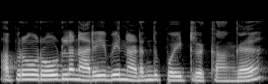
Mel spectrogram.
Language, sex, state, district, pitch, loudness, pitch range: Tamil, female, Tamil Nadu, Kanyakumari, 200 Hz, -13 LUFS, 185-220 Hz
